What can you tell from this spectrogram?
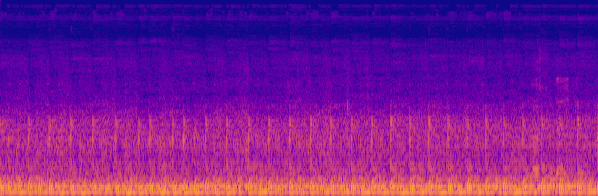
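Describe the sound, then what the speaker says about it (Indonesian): A motorcycle engine idling steadily on a street in Palembang, a loud, close, even rumble with a constant low throb and no talking over it. "Kita hidupin motor dulu."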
